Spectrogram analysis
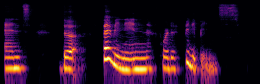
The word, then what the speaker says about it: Philippine: to say Je suis Philippine. Je suis Philippine. Okay. Je suis Philippine. You have to pronounce the E. You have to pronounce the N and the E, Philippines.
